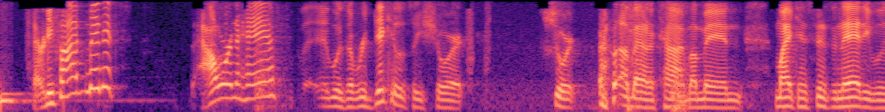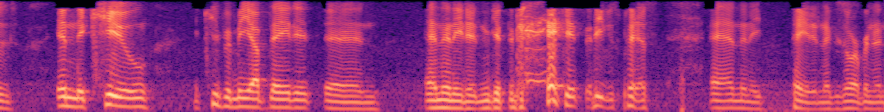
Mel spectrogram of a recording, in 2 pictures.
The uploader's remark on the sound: Live calls and more. Weekly caller, email and tweet driven show.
